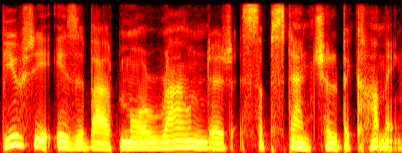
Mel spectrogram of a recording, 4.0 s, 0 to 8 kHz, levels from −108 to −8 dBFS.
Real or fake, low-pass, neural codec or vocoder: real; 7.2 kHz; none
